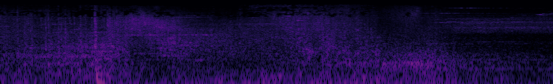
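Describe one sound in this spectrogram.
A base structure explodes with a loud rumbling blast.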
